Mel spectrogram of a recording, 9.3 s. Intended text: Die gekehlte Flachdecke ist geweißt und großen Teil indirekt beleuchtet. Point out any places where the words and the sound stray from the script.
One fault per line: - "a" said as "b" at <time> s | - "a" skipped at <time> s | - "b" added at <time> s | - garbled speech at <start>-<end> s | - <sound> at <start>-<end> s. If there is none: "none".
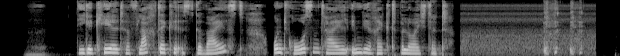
- cough at 8.1-8.8 s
